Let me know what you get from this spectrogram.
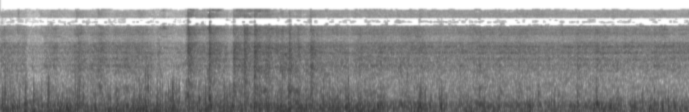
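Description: Passenger train coach running along the track, heard from beside the coach: a steady loud rumble with the clickety-clack of wheels over rail joints, and a quick run of clicks about two to three seconds in.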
